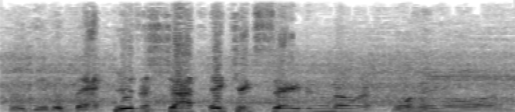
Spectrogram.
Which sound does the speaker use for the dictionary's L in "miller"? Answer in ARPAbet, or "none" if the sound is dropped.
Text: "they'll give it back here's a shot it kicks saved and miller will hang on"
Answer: none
